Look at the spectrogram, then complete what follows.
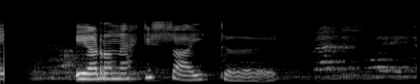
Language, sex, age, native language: Icelandic, male, 8, Icelandic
